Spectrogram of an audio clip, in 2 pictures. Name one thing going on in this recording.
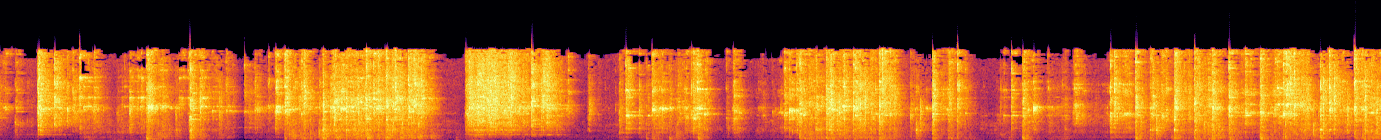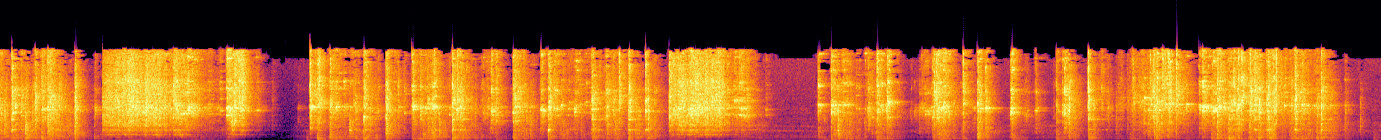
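Bottle caps rattle and clink inside a box frame.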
